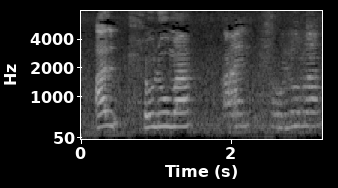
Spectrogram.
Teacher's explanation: احلم نہیں پڑھ رہے کیونکہ ہا حروف قمری میں سے ہے، لہٰذا یہاں لام کا اظہار ہوا ہے، الگ پڑھنے کی صورت میں بھی اور ملا کے صورت میں بھی.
